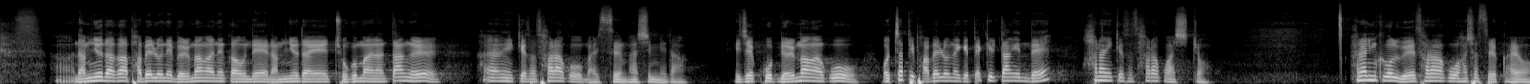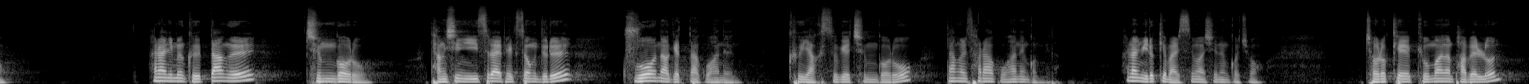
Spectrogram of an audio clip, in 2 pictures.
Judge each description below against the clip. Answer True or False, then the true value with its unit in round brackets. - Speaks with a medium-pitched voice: False (130 Hz)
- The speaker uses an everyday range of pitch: False (5.7 semitones)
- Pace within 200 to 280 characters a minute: False (300 characters per minute)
